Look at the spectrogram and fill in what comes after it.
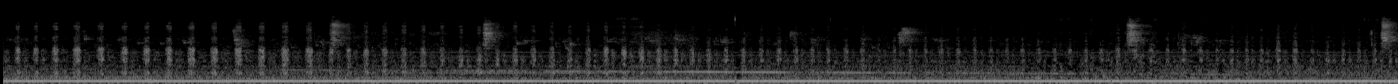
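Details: A very tired Chow Chow dog panting in quick, steady, rhythmic breaths throughout, over a constant low electrical hum.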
